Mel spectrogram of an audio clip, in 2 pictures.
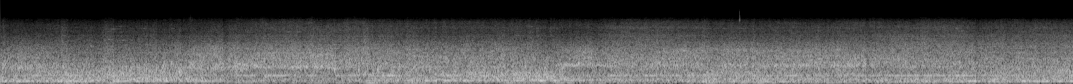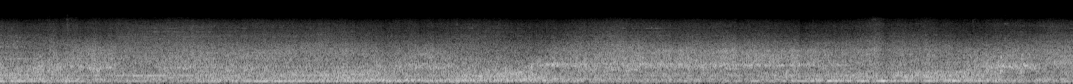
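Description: Amtrak passenger train passing on the tracks over a steel bridge: a steady rumble of wheels on rail with the low drone of a diesel locomotive's engine.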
